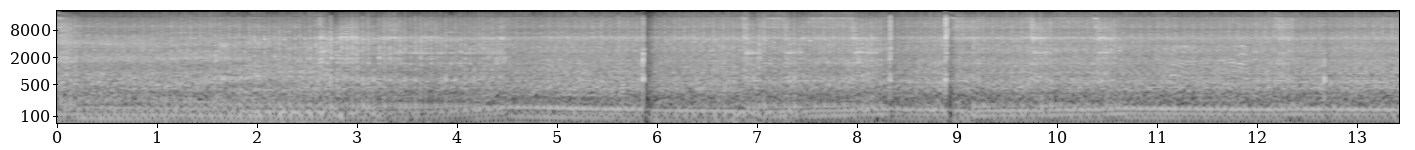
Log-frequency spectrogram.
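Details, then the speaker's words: Massey Ferguson 65 tractor, throttle turned up: uneven lumpy loping idle with stumbles; the carburetor keeps flooding out and makes it run rough. "now this might backfire well we know it's gonna run so we gotta work on it a little bit here all right sweet now we gotta work on it from not flooding out obviously now"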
